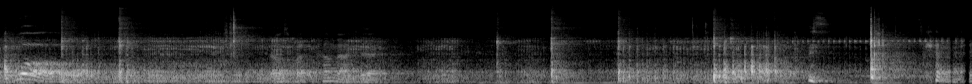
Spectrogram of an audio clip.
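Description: A spinning top clicks sharply against a plastic wall.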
